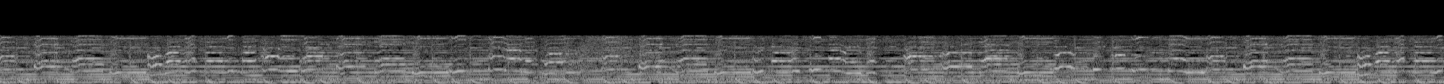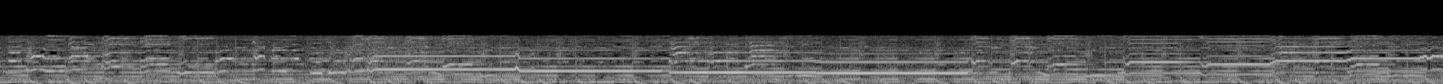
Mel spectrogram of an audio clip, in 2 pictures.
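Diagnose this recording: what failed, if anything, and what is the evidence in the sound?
Nothing failed in this recording.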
